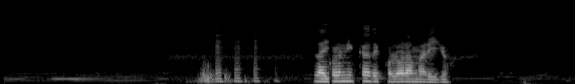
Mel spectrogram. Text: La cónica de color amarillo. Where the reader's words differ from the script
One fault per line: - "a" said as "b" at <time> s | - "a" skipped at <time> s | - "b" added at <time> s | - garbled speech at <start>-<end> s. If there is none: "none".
none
